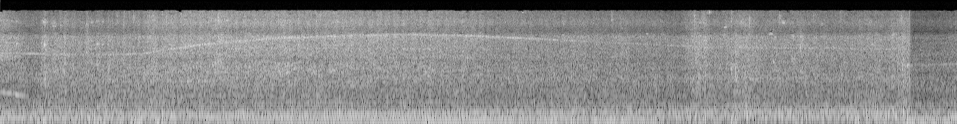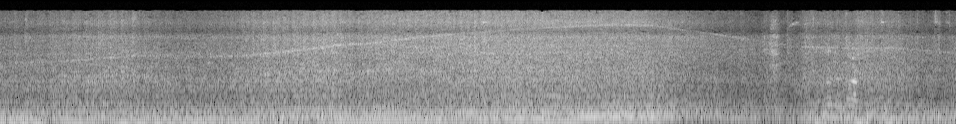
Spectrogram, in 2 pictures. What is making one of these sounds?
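The vehicle rattles and clatters over the road.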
